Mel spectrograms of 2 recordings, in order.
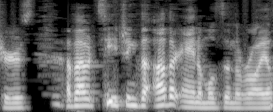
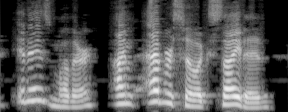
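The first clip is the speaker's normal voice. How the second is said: sugary sweet princess voice, pitched way up; 5 semitones higher than usual. Reading a princess answering her mother: voice hitched up an octave. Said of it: "Jazz hitched her voice up an octave".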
